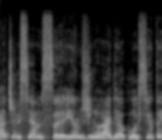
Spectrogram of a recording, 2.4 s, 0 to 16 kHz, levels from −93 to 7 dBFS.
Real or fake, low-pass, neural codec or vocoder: fake; 14.4 kHz; codec, 44.1 kHz, 3.4 kbps, Pupu-Codec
